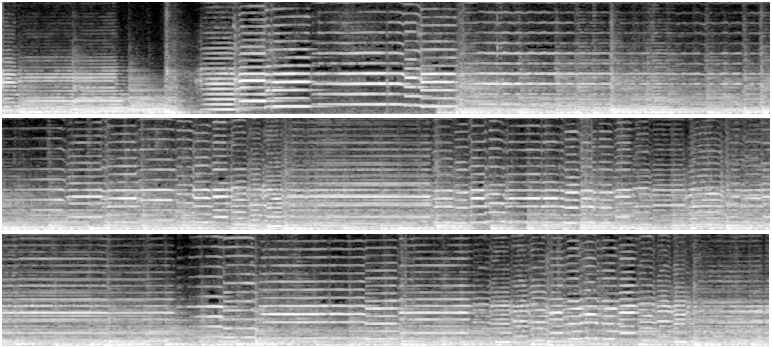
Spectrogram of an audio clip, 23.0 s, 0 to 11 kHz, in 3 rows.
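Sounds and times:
fingerpicked classical guitar: 0.0 - 23.0
violin bowed melody: 0.0 - 23.0.

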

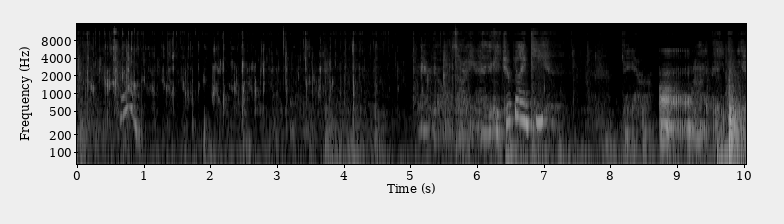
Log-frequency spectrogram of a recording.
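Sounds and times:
animal chewing food: 0.0 - 8.2.

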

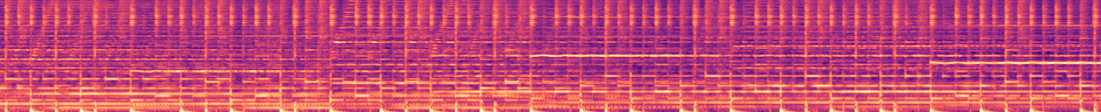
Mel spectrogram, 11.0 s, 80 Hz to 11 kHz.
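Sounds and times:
techno kick drum: 0.0 - 11.0.

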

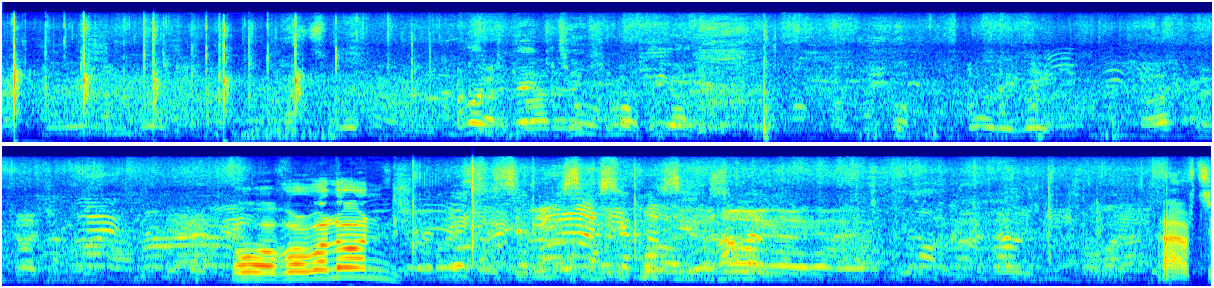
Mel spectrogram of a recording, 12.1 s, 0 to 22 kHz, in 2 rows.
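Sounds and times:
voices outdoors: 0.0 - 12.0.

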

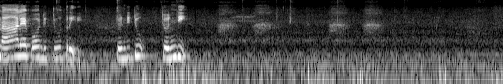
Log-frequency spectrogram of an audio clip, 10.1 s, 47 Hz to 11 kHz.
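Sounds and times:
bird harsh calls: 4.3 - 5.6, 6.6 - 7.8.

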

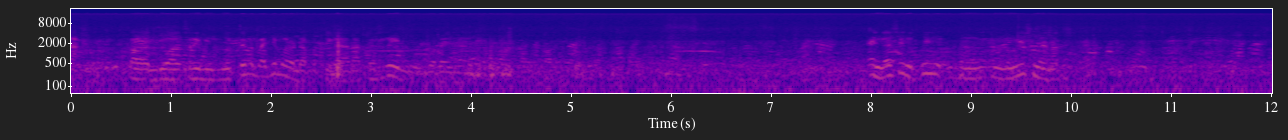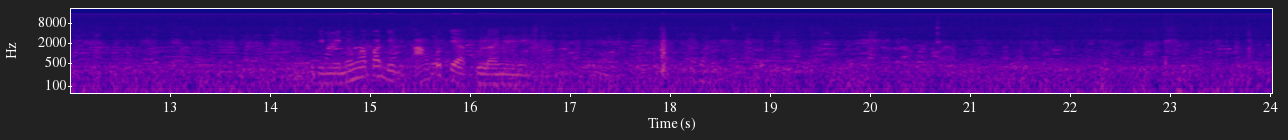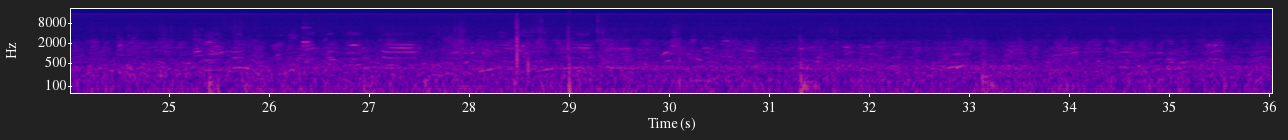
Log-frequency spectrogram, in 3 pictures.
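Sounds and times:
indistinct background voices: 15.3 - 36.0.

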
